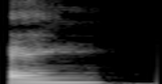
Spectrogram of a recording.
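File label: "ang" Mandarin, first tone, pronunciation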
